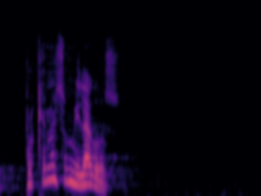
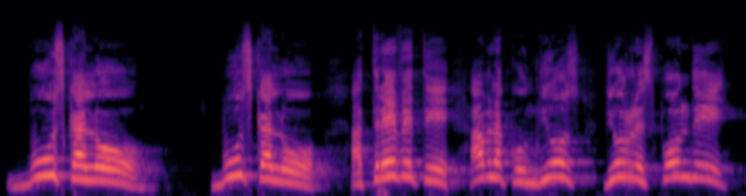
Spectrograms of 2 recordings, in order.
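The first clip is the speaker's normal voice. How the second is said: very slow, drawn-out, loud urging; fervent exhortation; 6 semitones higher, 7 dB louder, much slower than usual. Acted. Preacher urging his listeners to seek God, slow and fervent. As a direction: plead with them to seek God.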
